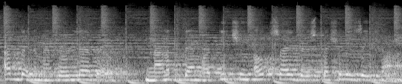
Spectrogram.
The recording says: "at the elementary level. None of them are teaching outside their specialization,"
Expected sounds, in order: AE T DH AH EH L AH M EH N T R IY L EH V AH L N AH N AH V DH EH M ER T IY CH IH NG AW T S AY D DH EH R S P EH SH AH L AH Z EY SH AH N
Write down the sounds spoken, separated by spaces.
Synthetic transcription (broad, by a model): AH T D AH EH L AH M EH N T IY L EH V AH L N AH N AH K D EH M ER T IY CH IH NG AW T S AY D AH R S P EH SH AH L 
